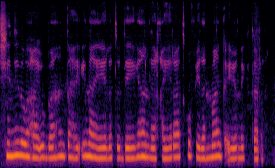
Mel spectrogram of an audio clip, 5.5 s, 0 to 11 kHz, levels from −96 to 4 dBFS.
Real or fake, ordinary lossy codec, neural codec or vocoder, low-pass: fake; none; vocoder, 22.05 kHz, 80 mel bands, HiFi-GAN; none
